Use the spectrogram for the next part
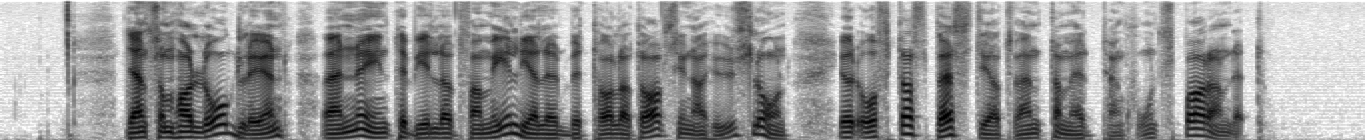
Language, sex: Swedish, male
